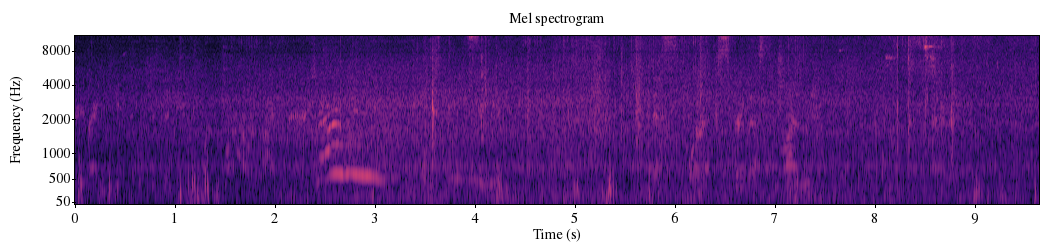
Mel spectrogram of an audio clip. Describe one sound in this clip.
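A small cart rattles and knocks as it drives along.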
